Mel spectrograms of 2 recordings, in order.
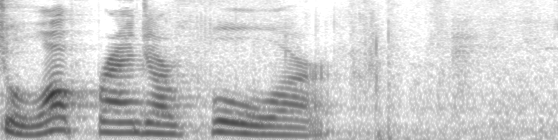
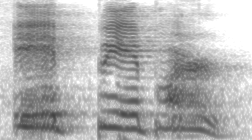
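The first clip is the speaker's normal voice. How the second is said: monster roar; 5 semitones higher, 4 dB louder than usual. A narrator's reading. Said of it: "roared the sea monster".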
